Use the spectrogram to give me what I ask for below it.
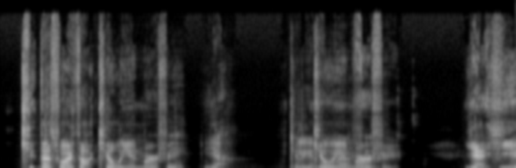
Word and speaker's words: Cillian: It is Killian. That's what I thought. Cillian Murphy?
